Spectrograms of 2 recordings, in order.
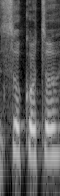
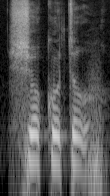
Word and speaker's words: Sokoto: In fact, there was this slang that what is there in Sokoto is there in Shokoto. Sokoto is the farthest point northwest of Nigeria. Shokoto. Written the same way, but pronounced S-O-K-O-T-O.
